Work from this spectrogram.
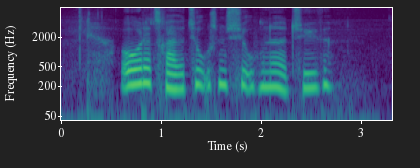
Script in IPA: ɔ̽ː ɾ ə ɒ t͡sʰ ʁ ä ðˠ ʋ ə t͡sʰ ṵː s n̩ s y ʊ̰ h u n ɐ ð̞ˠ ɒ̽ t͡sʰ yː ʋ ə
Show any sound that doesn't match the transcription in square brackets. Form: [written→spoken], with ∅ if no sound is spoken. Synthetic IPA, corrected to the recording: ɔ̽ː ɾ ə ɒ t͡sʰ ʁ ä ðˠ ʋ ə t͡sʰ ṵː s n̩ s y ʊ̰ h u n ɐ ð̞ˠ ɒ̽ t͡sʰ yː ʋ ə

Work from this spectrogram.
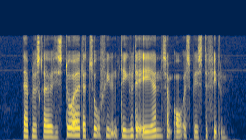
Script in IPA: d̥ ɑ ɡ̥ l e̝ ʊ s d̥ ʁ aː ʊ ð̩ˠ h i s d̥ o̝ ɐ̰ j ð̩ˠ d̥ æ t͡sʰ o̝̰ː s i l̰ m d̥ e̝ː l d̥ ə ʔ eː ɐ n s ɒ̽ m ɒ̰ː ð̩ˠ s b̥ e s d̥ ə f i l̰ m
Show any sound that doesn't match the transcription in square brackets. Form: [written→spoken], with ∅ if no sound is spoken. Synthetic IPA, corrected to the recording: d̥ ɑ [ɡ̥→b̥] l e̝ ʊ s [d̥→ɡ̥] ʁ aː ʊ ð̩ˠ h i s d̥ o̝ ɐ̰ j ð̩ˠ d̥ æ t͡sʰ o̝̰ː [s→f] i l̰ m d̥ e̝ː l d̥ ə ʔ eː ɐ n s ɒ̽ m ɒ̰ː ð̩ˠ s b̥ e s d̥ ə f i l̰ m

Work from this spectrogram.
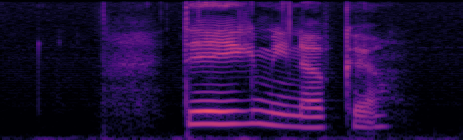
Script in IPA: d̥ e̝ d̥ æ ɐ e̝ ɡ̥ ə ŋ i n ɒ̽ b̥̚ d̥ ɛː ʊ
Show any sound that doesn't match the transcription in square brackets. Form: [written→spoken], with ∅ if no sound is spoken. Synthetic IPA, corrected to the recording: d̥ e̝ [d̥→∅] æ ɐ e̝ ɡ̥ ə [ŋ→m] i n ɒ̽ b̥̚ [d̥→ɡ̥] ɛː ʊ

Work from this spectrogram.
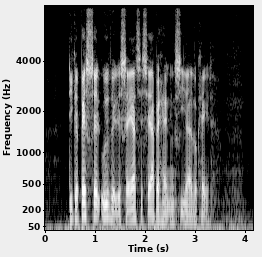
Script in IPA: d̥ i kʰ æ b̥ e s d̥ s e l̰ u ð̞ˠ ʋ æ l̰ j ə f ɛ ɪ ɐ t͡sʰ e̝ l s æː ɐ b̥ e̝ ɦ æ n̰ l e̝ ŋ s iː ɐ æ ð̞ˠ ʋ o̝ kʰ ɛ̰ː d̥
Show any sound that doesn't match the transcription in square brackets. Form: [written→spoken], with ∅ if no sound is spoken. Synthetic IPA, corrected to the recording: d̥ i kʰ æ b̥ e s d̥ s e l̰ u ð̞ˠ ʋ [æ→e] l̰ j ə [f→s] ɛ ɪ ɐ t͡sʰ e̝ l s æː ɐ b̥ e̝ ɦ æ n̰ l e̝ ŋ s iː ɐ æ ð̞ˠ ʋ o̝ kʰ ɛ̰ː d̥

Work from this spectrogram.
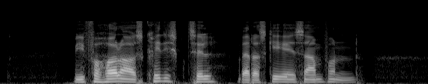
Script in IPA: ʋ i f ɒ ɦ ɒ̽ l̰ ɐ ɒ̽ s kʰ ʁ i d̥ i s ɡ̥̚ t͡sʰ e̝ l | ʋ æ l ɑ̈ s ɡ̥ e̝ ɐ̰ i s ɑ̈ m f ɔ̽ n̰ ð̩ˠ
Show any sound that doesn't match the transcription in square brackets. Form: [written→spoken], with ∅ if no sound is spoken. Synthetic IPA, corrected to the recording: ʋ i f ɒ ɦ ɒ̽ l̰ ɐ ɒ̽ s kʰ ʁ i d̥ i s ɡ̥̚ t͡sʰ e̝ l | ʋ æ [l→ɾ] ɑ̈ s ɡ̥ e̝ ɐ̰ i s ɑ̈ m f ɔ̽ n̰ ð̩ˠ

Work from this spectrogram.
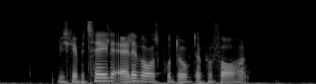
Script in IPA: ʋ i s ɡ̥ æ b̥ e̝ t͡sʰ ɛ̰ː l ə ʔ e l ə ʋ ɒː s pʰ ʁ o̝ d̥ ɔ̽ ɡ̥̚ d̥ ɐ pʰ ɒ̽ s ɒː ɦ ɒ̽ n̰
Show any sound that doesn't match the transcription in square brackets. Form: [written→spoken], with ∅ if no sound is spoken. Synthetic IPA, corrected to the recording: ʋ i s ɡ̥ æ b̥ e̝ t͡sʰ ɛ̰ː l ə ʔ [e→æ] l ə ʋ ɒː s pʰ ʁ o̝ d̥ ɔ̽ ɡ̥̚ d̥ ɐ pʰ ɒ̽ [s→f] ɒː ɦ ɒ̽ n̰

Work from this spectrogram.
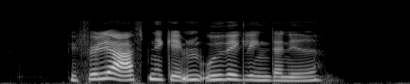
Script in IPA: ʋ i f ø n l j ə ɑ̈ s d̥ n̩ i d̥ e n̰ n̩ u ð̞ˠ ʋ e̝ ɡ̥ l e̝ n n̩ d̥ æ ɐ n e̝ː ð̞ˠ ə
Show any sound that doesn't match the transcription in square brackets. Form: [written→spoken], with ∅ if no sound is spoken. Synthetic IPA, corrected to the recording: ʋ i f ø [n→∅] l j [ə→ɐ] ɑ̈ [s→f] d̥ n̩ i [d̥→ɡ̥] e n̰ [n̩→m̩] u ð̞ˠ ʋ e̝ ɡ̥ l e̝ [n→ŋ] n̩ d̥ æ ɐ n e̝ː ð̞ˠ ə

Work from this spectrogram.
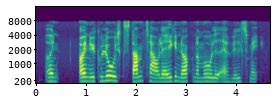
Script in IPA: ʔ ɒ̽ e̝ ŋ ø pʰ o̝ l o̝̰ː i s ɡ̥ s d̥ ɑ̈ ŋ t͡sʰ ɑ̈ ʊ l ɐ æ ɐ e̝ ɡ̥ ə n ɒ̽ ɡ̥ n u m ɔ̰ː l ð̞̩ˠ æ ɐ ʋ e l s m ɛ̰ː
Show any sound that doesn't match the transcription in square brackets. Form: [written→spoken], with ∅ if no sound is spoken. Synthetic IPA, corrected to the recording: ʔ ɒ̽ e̝ [ŋ→n] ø [pʰ→kʰ] o̝ l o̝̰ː i s ɡ̥ s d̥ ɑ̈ [ŋ→m] t͡sʰ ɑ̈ ʊ l [ɐ→ə] æ ɐ e̝ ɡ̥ ə n ɒ̽ ɡ̥ n [u→ɒ] m ɔ̰ː l ð̞̩ˠ æ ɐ ʋ e l s m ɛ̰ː

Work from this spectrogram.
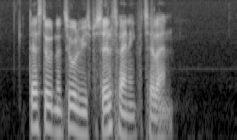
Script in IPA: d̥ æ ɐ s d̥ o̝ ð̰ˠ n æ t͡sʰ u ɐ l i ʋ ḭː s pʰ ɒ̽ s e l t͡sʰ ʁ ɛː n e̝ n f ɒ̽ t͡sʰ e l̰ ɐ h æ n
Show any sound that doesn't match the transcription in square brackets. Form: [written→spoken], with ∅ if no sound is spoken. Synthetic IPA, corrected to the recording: d̥ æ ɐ s d̥ o̝ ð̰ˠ n æ t͡sʰ u ɐ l i ʋ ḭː s pʰ ɒ̽ s e l t͡sʰ ʁ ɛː n e̝ [n→ŋ] f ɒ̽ t͡sʰ e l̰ ɐ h æ n

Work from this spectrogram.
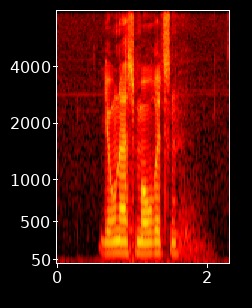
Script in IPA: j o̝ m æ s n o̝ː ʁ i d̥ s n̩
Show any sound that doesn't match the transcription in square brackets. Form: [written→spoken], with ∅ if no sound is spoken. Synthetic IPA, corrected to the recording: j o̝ [m→n] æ s [n→m] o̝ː ʁ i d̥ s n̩

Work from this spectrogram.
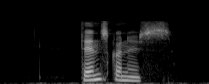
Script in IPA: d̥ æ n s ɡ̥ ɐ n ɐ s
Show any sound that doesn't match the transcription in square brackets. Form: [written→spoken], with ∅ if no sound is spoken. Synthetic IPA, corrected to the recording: d̥ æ n s ɡ̥ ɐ n [ɐ→ə] s

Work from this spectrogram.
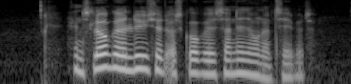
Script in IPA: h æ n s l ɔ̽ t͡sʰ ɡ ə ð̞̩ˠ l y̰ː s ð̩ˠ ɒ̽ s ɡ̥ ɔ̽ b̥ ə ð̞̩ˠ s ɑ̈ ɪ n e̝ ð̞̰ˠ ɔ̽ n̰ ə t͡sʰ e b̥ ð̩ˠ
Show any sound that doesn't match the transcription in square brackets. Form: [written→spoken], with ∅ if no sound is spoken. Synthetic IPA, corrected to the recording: h æ n s l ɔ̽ [t͡sʰ→∅] ɡ ə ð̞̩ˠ l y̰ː s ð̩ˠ ɒ̽ s ɡ̥ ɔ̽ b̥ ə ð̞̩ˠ s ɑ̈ ɪ n e̝ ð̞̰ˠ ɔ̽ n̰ [ə→ɐ] t͡sʰ e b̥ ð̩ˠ

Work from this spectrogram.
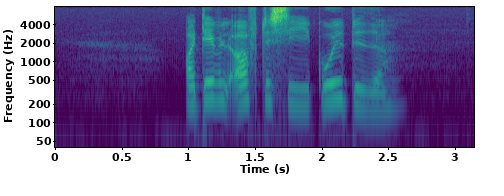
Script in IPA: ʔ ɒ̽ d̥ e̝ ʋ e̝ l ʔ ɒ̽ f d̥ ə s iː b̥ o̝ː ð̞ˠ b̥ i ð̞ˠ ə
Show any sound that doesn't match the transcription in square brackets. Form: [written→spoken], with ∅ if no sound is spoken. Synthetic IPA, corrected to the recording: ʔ ɒ̽ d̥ e̝ ʋ e̝ l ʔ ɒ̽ f d̥ ə s iː [b̥→ɡ̥] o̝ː ð̞ˠ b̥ i ð̞ˠ [ə→ɐ]

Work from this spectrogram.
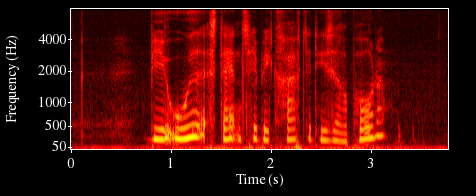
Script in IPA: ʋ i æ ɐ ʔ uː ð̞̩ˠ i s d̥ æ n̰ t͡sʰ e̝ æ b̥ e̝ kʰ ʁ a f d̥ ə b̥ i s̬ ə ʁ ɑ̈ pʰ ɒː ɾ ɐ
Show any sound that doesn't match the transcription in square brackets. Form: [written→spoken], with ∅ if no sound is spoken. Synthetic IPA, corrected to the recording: ʋ i æ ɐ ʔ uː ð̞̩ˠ [i→æ] s d̥ æ n̰ t͡sʰ e̝ æ b̥ e̝ kʰ ʁ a f d̥ ə [b̥→d̥] i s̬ ə ʁ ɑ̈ pʰ ɒː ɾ ɐ

